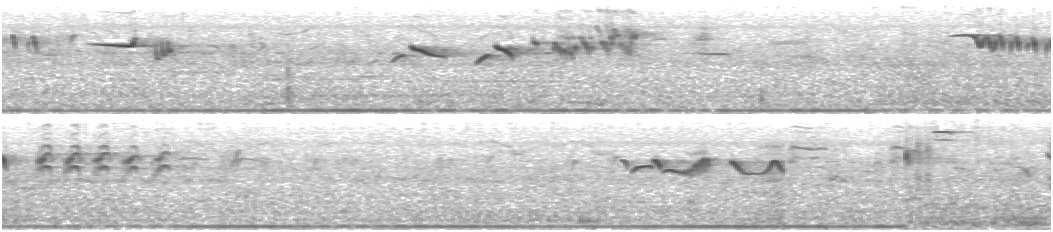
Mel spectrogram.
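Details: Rufous-tailed scrub robin delivering sweet whistled phrases alternating with quick stuttered trills, pauses of about a second between phrases, over a low steady drone that stops near the end.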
